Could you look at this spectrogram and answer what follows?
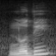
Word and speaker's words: নদী: আর পরবর্তীতে যেহেতু দয়ে দীর্ঘইকার আছে, কাজেই আমাদের এখানেও এই উচ্চারণটা হবে এরকম, নদী। নদী হবে না, হবে নদী।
